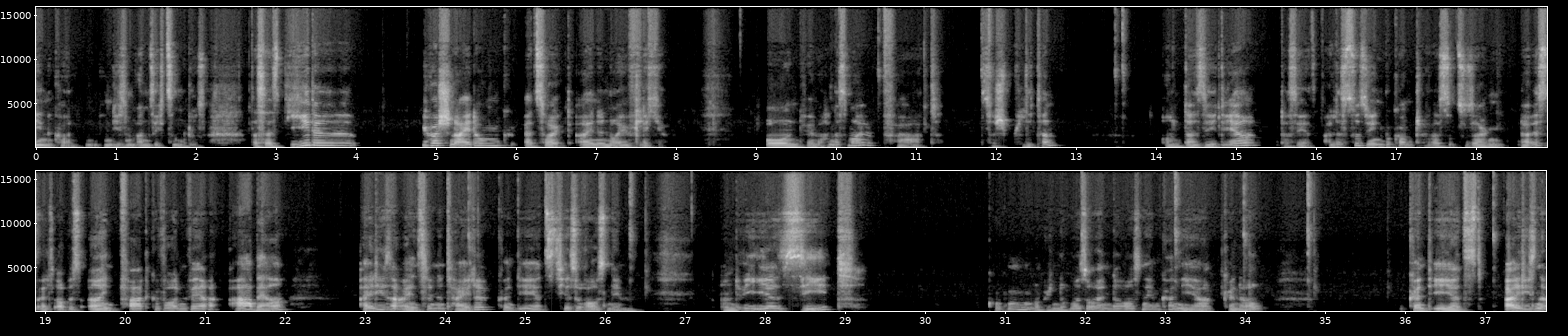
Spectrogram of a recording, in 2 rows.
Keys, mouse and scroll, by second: 10.4 click, 11.7 click, 13.4 click, 24.2-26.4 drag, 31.8-33.2 drag, 33.9 click, 37.0 click.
